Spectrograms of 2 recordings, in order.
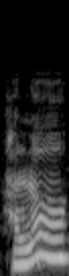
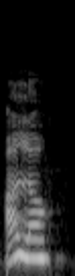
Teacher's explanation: Sometimes we pronounce the first letter as 'halloo' But not always We may just say 'allo'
